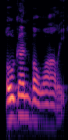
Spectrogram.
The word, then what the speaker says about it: Ogunbowale: Ogunbowale.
